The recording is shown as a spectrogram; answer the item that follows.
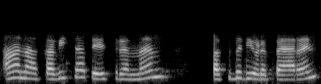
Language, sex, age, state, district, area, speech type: Tamil, female, 18-30, Tamil Nadu, Perambalur, rural, conversation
